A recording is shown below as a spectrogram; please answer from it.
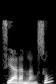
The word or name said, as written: siaran langsung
